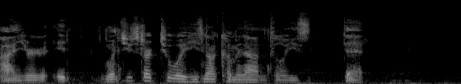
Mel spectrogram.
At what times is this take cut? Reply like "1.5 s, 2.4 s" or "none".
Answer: none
